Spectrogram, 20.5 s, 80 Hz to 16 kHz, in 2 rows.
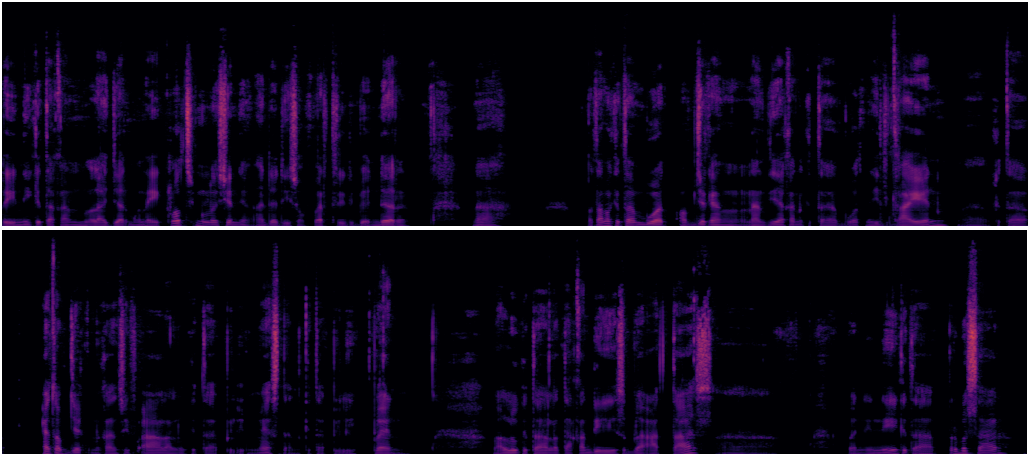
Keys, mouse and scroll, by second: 10.4 shift+a, 15.8-17.1 drag, 19.2-20.1 typing.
